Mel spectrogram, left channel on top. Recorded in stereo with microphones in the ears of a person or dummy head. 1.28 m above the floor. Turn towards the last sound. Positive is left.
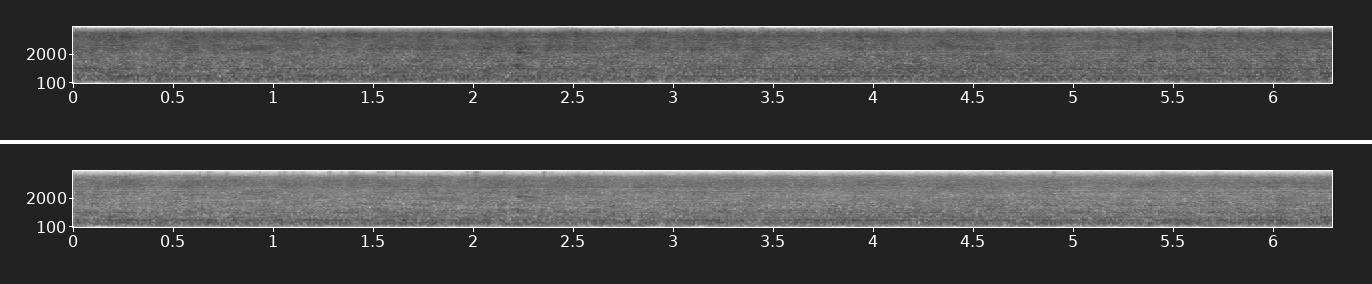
turn(degrees=60)  # may be behind; listen again after turning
